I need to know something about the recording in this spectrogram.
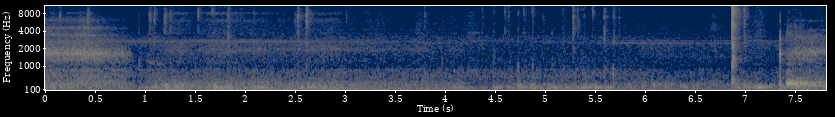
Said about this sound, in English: you can see how uh, slow my typing is.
